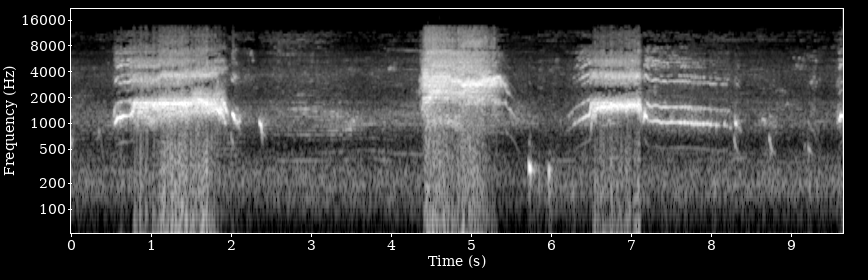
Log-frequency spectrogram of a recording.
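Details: A captive superb lyrebird at a zoo mimics a crying baby: three strained, wavering wails about a second and a half each, dropping away at the end, with quiet gaps between.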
